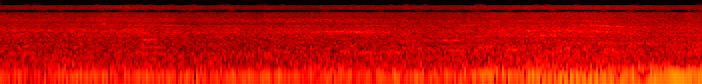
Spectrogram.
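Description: Street traffic: the low rumble of motor vehicles on the road, growing louder toward the end as a vehicle comes closer.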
